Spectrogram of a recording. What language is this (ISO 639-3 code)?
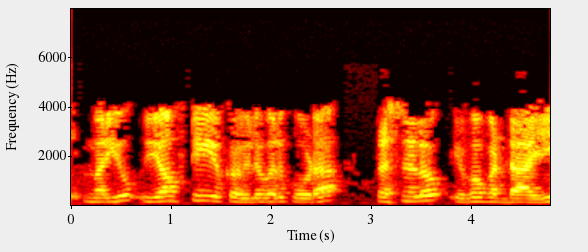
tel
